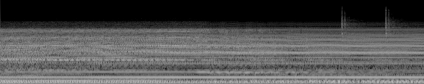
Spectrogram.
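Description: Distorted electric guitar holding a sustained chord that rings on steadily, with a couple of light high ticks near the end.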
